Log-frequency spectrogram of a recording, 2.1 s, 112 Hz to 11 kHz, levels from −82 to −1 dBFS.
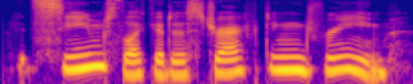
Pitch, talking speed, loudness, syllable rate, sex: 235 Hz, 175 wpm, -14 LUFS, 4.4 syllables/s, female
